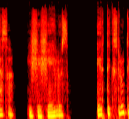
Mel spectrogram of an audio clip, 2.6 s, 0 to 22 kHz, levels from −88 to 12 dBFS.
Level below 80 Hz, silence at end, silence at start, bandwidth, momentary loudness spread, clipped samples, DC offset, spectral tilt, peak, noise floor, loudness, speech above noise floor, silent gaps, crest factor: -46 dBFS; 0 s; 0 s; 16.5 kHz; 11 LU; under 0.1%; under 0.1%; -5 dB/octave; -4 dBFS; -79 dBFS; -20 LUFS; 61 dB; none; 14 dB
